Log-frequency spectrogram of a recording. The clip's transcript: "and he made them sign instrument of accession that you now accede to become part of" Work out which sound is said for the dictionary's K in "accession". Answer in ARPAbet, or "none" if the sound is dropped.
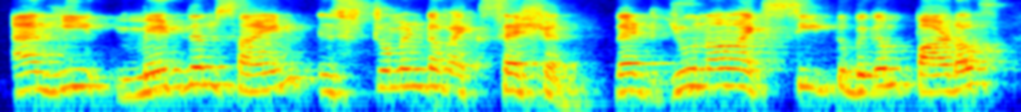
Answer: K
